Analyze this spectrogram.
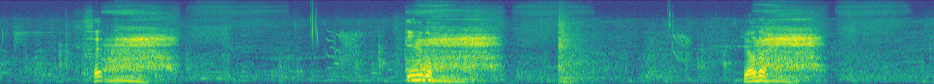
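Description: A man grunts loudly with effort, close to a microphone.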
